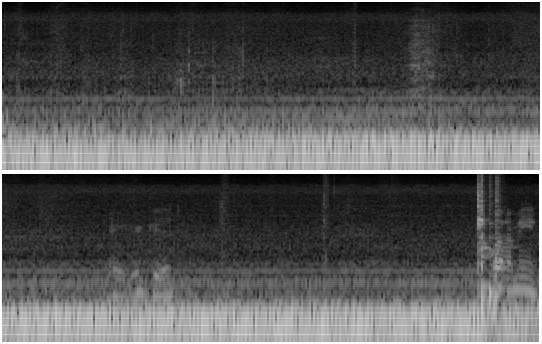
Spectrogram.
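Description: An engine idling steadily, a low rumble with a steady hum, under a spade scraping and chopping into clay soil. Just before the end there is one sharp knock as the spade is planted in the ground.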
